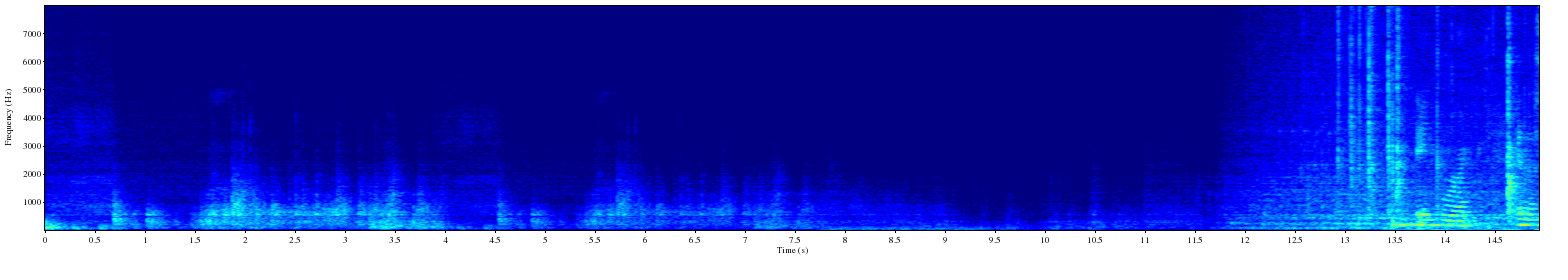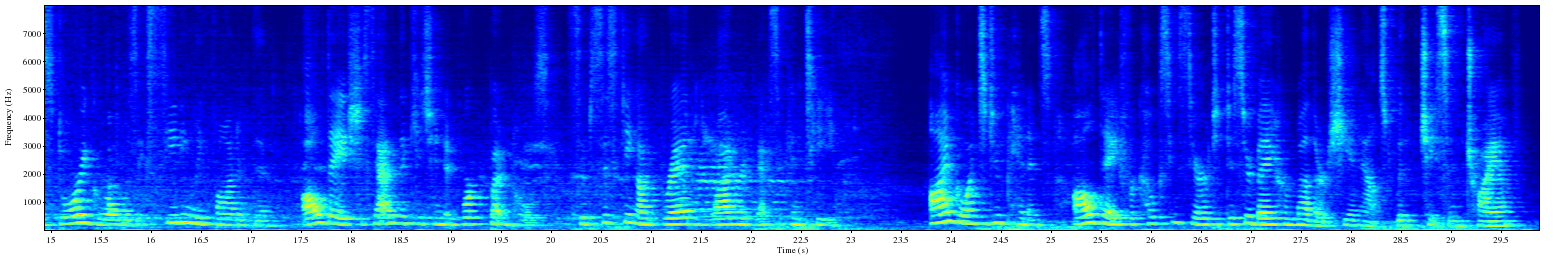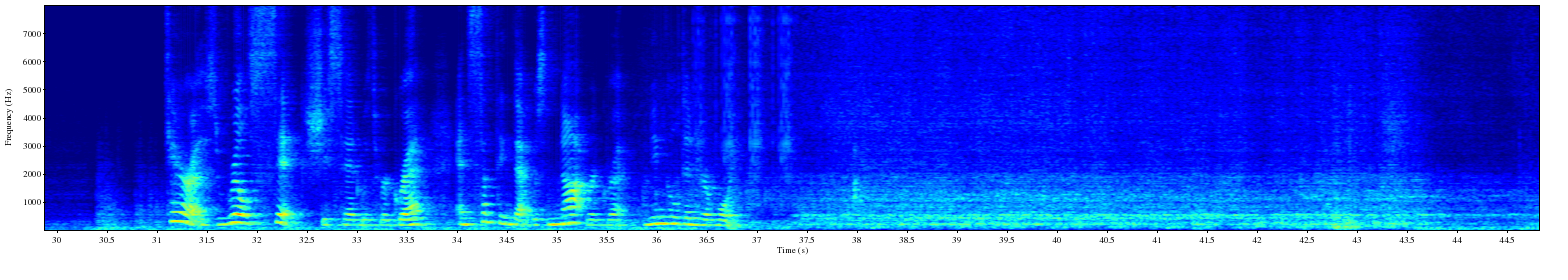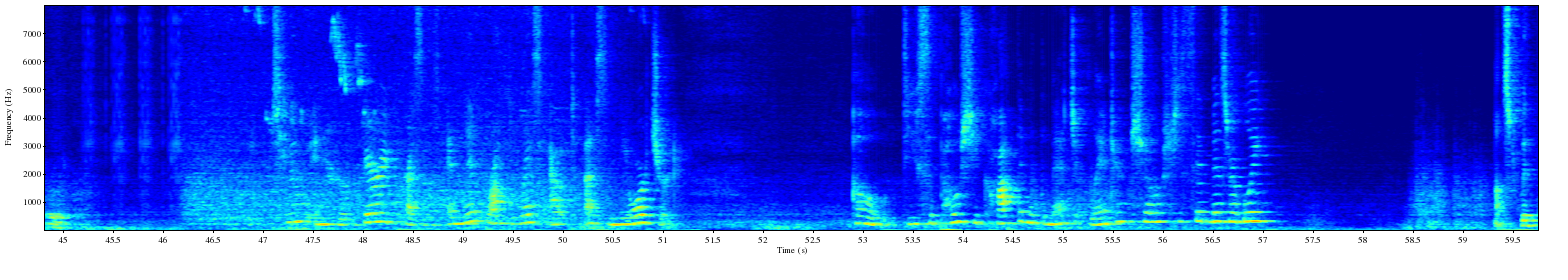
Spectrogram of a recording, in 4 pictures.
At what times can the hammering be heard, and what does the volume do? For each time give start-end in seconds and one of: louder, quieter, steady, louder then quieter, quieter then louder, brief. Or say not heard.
not heard.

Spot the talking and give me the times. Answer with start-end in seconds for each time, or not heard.
13.5-22.9, 23.7-29.8, 31.1-36.8, 46.9-51.4, 52.9-57.1, 59.3-59.7.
